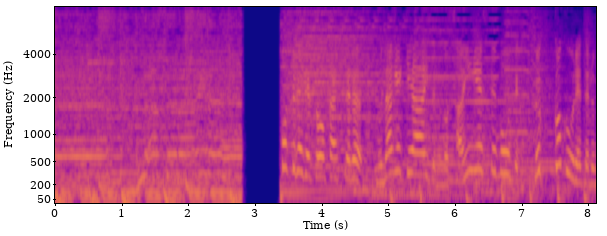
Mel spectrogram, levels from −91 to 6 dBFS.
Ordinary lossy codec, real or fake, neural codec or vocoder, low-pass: none; real; none; none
